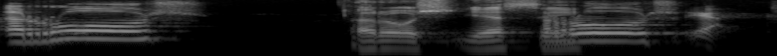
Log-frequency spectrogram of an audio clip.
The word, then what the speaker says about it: arroz: with double R, like arroz. Arroz, yes. See? Arroz, yeah. So when you have an R at the beginning, or when you have a double R, then you should pronounce with this vibration, r.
